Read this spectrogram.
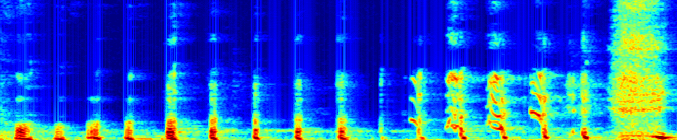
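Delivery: long real laugh after the line; amused laugh. Real, not acted. Pastor telling of an odd contractor, long amused laugh. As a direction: laugh at your own story. Amused by his own story.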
